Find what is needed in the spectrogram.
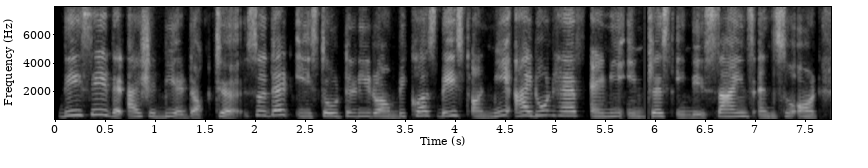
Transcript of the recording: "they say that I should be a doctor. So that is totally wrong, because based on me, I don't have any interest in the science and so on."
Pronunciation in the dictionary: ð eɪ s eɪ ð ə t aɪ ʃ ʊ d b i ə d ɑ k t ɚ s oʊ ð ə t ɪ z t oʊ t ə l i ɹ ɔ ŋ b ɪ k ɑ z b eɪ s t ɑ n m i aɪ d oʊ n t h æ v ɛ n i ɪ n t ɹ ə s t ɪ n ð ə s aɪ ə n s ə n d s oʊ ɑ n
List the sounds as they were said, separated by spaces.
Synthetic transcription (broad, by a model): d eɪ s eɪ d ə t aɪ ʃ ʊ d b i ə d ɑ k t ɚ s oʊ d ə t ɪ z t oʊ t ə l i ɹ ɔ ŋ b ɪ k ɑ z b eɪ s t ɑ n m i aɪ d oʊ n t h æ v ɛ n i ɪ n t ɹ ə s t ɪ n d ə s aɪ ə n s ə n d s oʊ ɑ n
